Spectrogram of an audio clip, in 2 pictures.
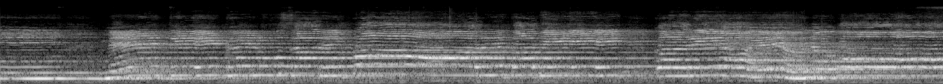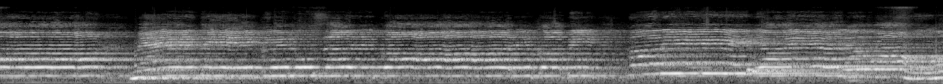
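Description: A female voice singing a naat, long drawn-out melodic lines with gliding notes, in phrases of a few seconds broken by short pauses.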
